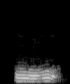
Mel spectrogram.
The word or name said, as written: uu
